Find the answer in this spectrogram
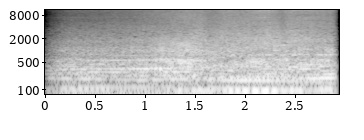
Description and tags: Motorbike passing by
20120118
